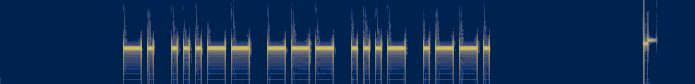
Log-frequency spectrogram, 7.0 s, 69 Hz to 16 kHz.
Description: Morse code, heard as a keyed tone, about 20 wpm, 700 Hz. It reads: N3OVP
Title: USA Call Signs - 5 Characters - 3x Character Spacing - 20wpm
